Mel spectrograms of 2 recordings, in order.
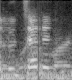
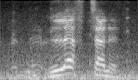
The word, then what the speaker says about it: lieutenant: the bathroom and i also think british say lieutenant lieutenant lieutenant which is strange to me because there's no f in lieutenant it's l-i-e-u-t-e-n-a-n-t not l-e-f-t and e-n-t i don't know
